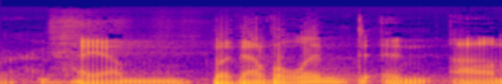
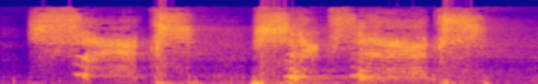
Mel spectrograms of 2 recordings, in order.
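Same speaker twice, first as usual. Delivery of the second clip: high, loud, raised, belted demonic voice; 6 dB louder than usual. Asked to do an imitation of Satan, in a Satan impression. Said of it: "My imitation of Satan?".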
